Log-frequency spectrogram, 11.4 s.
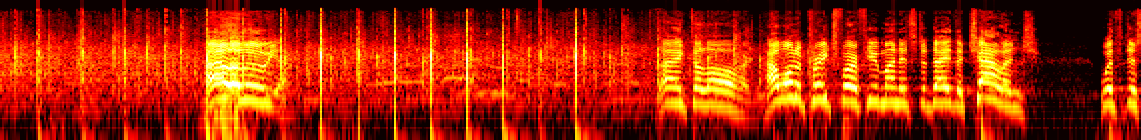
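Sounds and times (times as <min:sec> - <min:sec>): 
crowd audience clapping hands: 0:00.0 - 0:08.5
speech: 0:06.8 - 0:10.4, 0:11.0 - 0:11.4.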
